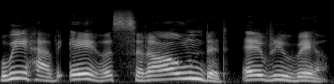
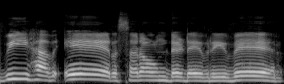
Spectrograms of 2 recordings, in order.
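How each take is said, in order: First: Air ends in a soft vowel glide, no rolled r. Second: The r in air is strongly rolled and harsh. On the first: The speaker calls it right. "ಏ, ಎ plus ಅ, ಏ" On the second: The speaker calls it wrong. "ರ ರ ರ sound ಕರ್ಕಶವಾಗಿ ಕೇಳಿಸುತ್ತೆ"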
